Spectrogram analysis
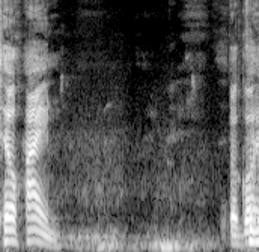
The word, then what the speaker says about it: Helheim: if you look at Viking mythology, Norwegian mythology, they had an idea called Helhem. Are you familiar with that It's Helheim. But go ahead.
